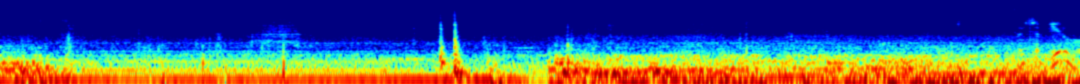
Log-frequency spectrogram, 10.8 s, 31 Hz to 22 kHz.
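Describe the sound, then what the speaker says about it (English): Wind blows outdoors on a cold, sunny day in southwest Montana, a steady low rumbling buffet across the microphone with gusty swells throughout. "It has been blowing at 7 degrees outside"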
